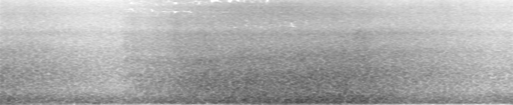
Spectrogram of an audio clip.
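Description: Sea waves breaking and washing up a shingle beach: the surf swells up about two seconds in, peaks, then dies away again.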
